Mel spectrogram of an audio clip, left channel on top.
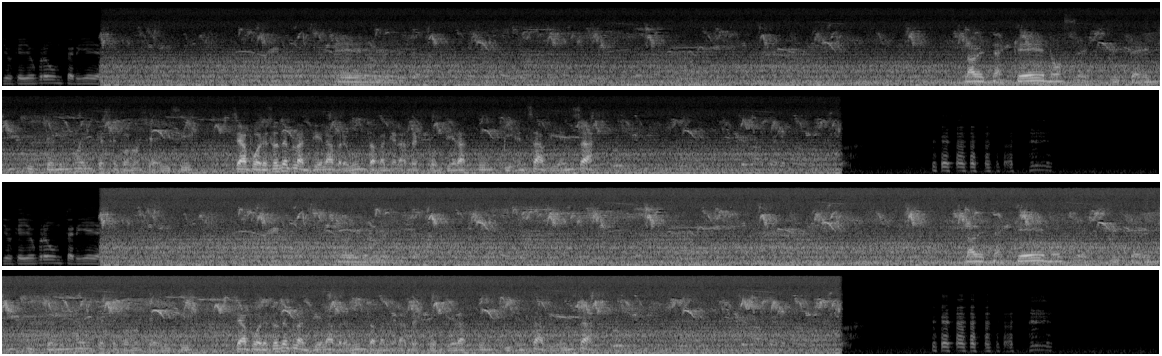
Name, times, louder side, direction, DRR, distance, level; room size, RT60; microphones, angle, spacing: voice 1, 0.0-1.3 3.4-7.3 19.0-20.2 21.0-22.1, right 1 dB, 35° right, 3.4 m, -42 dB
sound 1, 1.0-20.0, right 6 dB, 65° right, 1.3 m, -29 dB
voice 2, 3.3-4.0 9.6-13.5 13.9-17.5, left 1 dB, 20° left, 1.0 m, -27 dB
sound 2, 6.6-16.2, right 1 dB, 85° right, 4.3 m, -40 dB
open air
head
